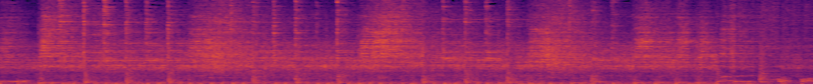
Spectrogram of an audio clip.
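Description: Death metal / deathgrind band playing live: distorted guitars and bass over fast, dense drumming with cymbals, loud and steady throughout.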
